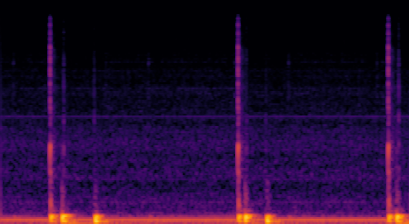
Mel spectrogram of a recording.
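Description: Computer mouse buttons clicking: three quick press-and-release pairs spread across a few seconds, over a steady low electrical hum.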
